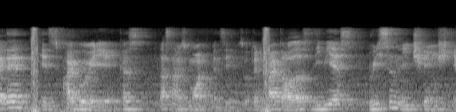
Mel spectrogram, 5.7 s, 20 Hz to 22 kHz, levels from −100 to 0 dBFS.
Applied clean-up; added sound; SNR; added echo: none; Tearing; 11 dB; reverberation time 0.5 s.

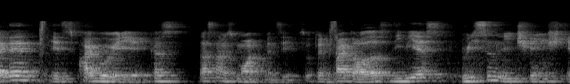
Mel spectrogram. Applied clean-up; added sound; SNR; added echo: neural separator model SepFormer DNS4.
